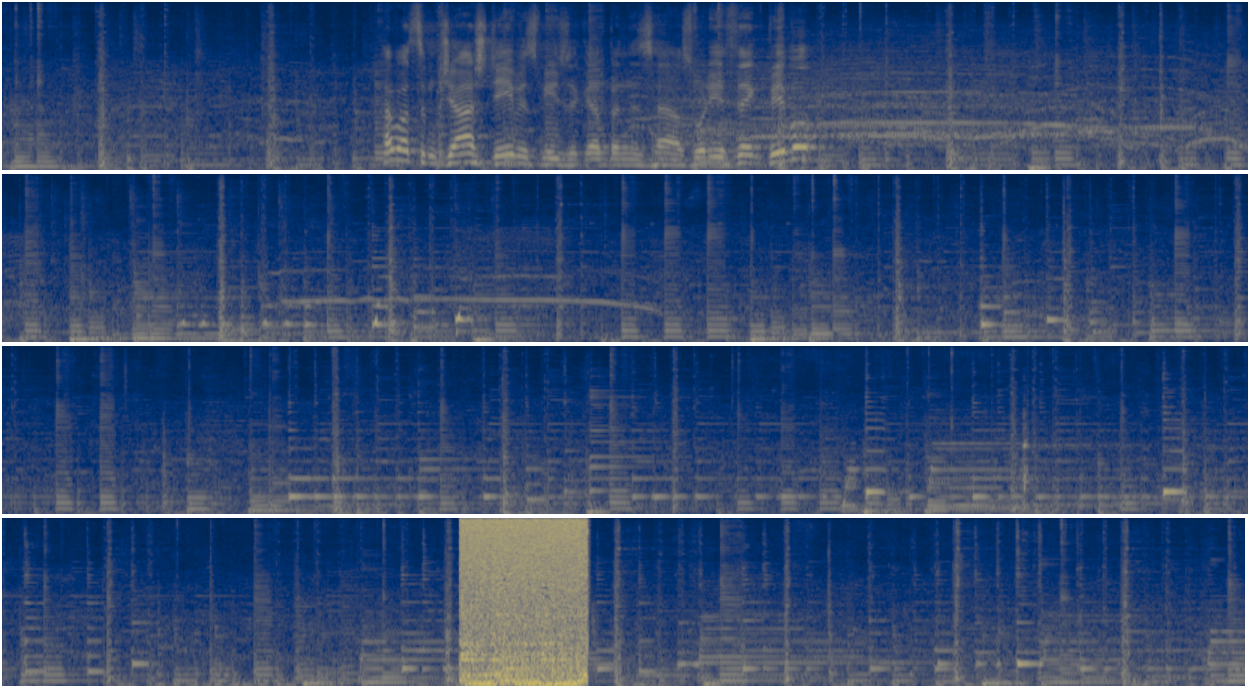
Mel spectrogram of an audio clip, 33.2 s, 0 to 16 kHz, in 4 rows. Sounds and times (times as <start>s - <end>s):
Speech: 0.8s - 5.4s.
